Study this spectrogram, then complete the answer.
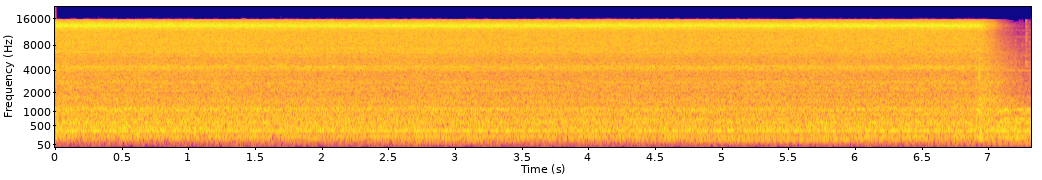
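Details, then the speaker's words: Hengli HSA1505 belt furnace ultrasonic cleaner for the bottom of the belt: steady high hiss with thin whine over fan noise, running evenly then cutting off; ultrasonic wash tank running normally. "And the ultrasonic cleaner is for the bottom of the belt."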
